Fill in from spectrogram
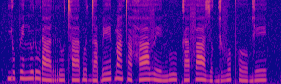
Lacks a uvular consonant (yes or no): yes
